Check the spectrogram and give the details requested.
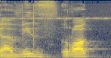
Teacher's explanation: وزرک میں زا پہ سختی کر کے پڑھنا ہے اور کاف کو ہم ساکن کریں گے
